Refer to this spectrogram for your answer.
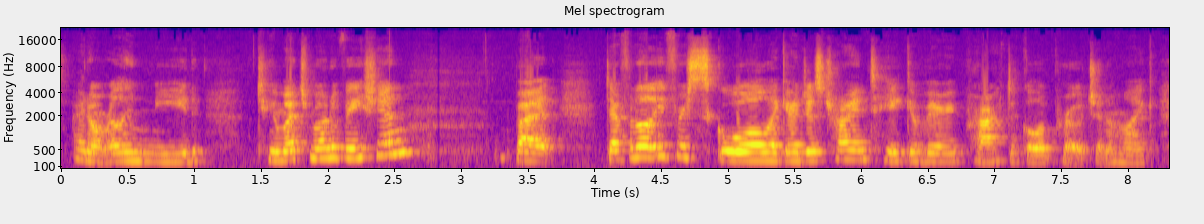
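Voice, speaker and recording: Noticeable background noise fills the recording. The woman's voice sits at a fairly high pitch. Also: ordinary pitch variation, moderate pace. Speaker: vegan food blogger. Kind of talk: casual talk to camera.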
